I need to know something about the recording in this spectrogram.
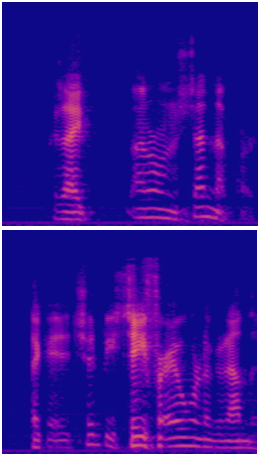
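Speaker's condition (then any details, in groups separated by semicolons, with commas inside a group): Multiple sclerosis; affecting speech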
